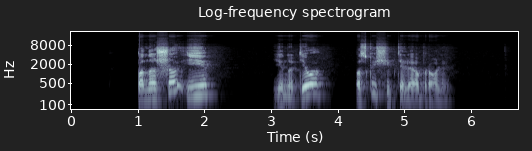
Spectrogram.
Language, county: Lithuanian, Kaunas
